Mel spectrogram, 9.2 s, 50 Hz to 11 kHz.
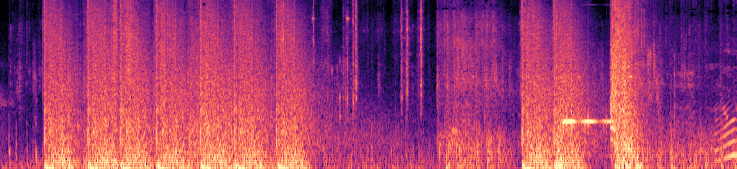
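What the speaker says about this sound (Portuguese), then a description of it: "Maria, dá 20 tiros no Gabriel, ele não morre" CS:GO gameplay: loud bursts of rapid in-game gunfire come in several volleys separated by brief quieter gaps, with faint voices in between.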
